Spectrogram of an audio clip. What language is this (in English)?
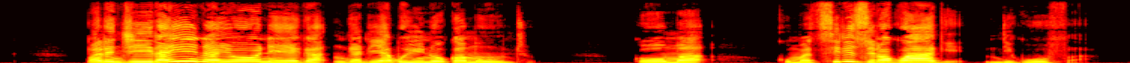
Nyanja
